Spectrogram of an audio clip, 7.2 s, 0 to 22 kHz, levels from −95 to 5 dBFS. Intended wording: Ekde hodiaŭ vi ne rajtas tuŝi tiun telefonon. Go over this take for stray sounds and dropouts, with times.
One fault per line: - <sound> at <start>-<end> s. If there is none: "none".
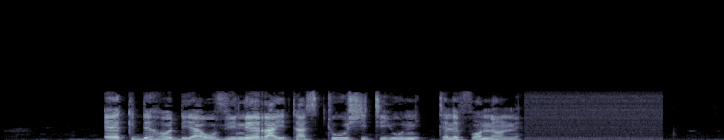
none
